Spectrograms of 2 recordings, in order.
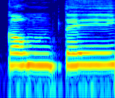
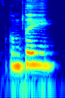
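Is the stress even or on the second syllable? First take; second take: even; second syllable. First: Both syllables are said slowly with equal weight. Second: The stress falls on the second syllable. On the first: The speaker calls it wrong. "이거를 công ty 이렇게 읽는 사람은 아무도 없어요" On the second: The speaker calls it right. "띠 강세가 있는 거 느껴지죠?"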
